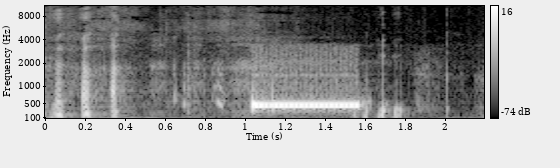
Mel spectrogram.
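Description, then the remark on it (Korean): A phone call being placed to a listener on Park Myung-soo's Radio Show: a few quick keypad beeps, then a single steady mid-pitched ringback tone lasting about half a second, followed by soft clicks and a brief pause. “한번 전화 한번 걸어봅시다.”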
